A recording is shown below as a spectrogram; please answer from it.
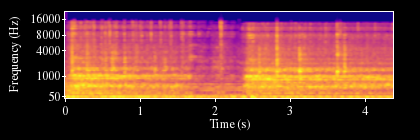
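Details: Junkyard Datsun 240Z during engine and transmission removal: a rough, gritty rattle at about three clicks a second as the part is spun by hand. The bearing is worn.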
